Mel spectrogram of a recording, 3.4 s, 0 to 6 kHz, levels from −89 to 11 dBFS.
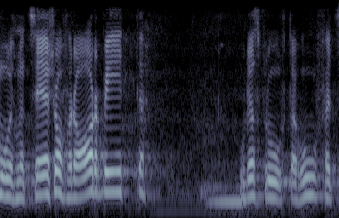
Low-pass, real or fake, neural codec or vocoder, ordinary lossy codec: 5.4 kHz; fake; codec, 16 kHz, 16 kbps, FunCodec, trained on Chinese and English, 50 frames a second; none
